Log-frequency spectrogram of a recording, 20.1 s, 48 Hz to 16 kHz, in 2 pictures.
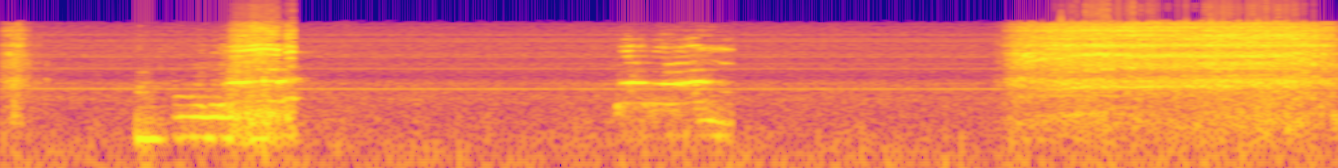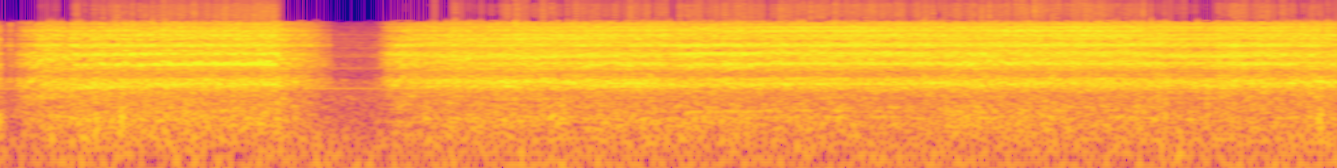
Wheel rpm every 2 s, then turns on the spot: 0, 0, 0, 40, 180, 160, 120, 220, 230, 220.
none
